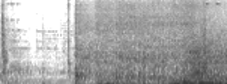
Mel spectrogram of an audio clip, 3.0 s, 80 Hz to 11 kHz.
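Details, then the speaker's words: 1983 Renault Trafic campervan, engine worked on by the owner: starter cranks briefly, then it fires and settles to a steady smooth idle; normal engine start. "listen to that come on you gotta admit i've worked on that and you can see how good a job i've done listen to it"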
